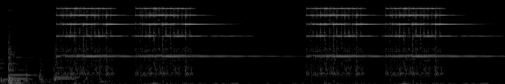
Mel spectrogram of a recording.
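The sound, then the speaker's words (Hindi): A telephone rings with calls answering a local newspaper ad seeking a pet cat, in two double bursts, each a pair of bright, buzzing trills separated by a short pause, loud with nothing else around it. “वो पत्रिका जब लोगों के हाथों में पड़ी तो फोन की बारिश शुरू हो गई।”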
